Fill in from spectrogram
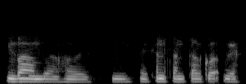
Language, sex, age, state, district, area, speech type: Santali, male, 18-30, West Bengal, Jhargram, rural, conversation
